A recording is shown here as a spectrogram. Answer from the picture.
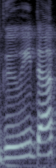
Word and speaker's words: geoduck: do I ever cook with gooey duck I've not I've not yet it's so freaky looking yeah geoduck is how you spell it it's so funny okay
